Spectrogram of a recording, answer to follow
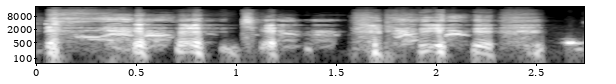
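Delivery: high, breathy burst of laughter; real embarrassed giggle; sudden laugh. Real, not acted. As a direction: crack up at your own slip. Laughs while fumbling a name.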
